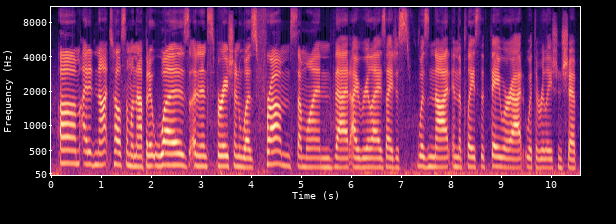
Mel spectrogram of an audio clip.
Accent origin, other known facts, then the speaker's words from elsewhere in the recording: Georgia, United States; moved away; also born or lived in New York City; I'm from Georgia originally, so that's why I kind of have a little country folk bluesy sound to my music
